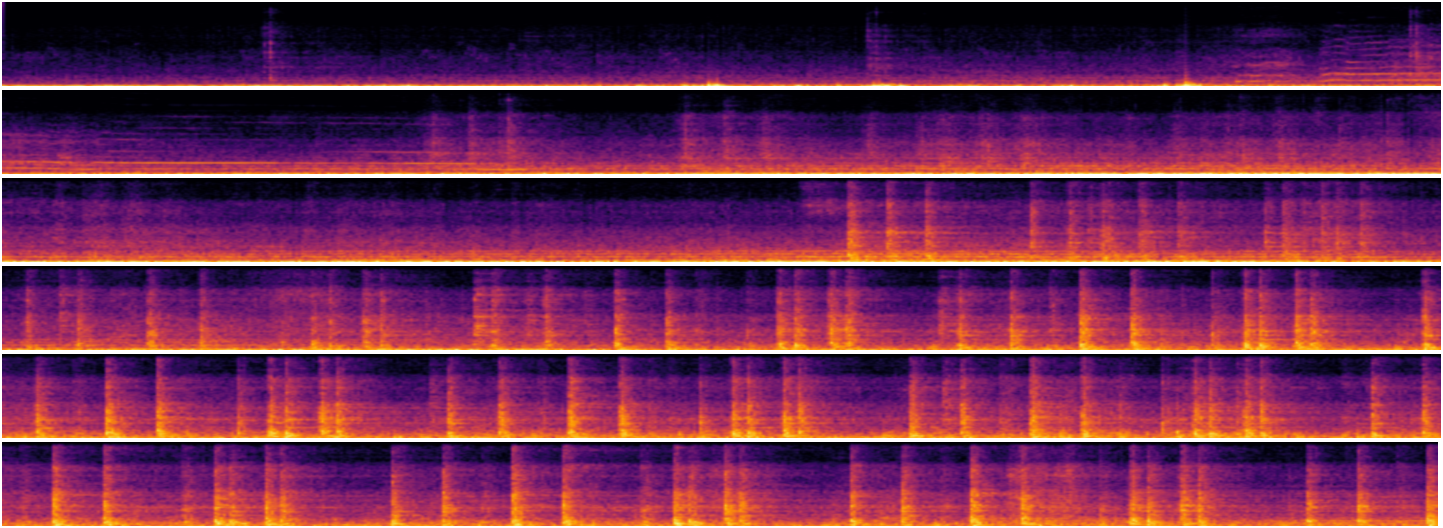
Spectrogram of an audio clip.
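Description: Pakistan Railways Green Line express passing at speed: the diesel locomotive sounds its horn about four seconds in and its engine rumble builds to a peak. From about twelve seconds in, the coaches rattle past with rapid, continuous clickety-clack of wheels over the rail joints.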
